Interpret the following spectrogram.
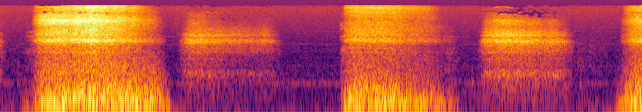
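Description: Heavy nasal breathing right into the microphone for ASMR: two loud, long breaths, each followed by a softer one.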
